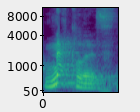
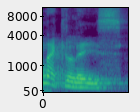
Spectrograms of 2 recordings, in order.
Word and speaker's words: necklace: E a segunda é átona. Se é átona, é um schwa, necklace, necklace. E não necklace, apesar de laço ser lace. E por que lace vira o schwa, necklace? Porque está em posição átona, ou seja, fraca.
